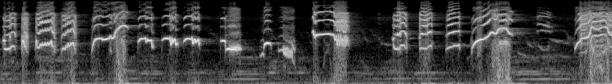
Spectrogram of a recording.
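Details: Dense oriental magpie-robin song used to stimulate another bird to sing: rapid loud whistled notes, wavering slurs and rising sweeps packed closely, with a few harsh bursts.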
